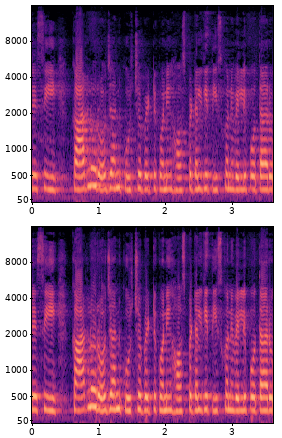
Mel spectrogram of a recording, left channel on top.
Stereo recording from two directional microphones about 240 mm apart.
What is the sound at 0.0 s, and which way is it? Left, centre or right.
A woman's voice, centre.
